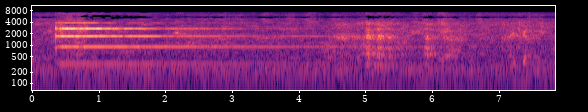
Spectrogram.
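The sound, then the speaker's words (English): A single bell is struck once as the signal to switch roles in a question exercise, ringing out clearly and then sustaining a long, slowly fading tone; soft murmurs and light laughter from people follow as the ring dies away. “I'll ring the bell, and that'll be the signal to switch.”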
